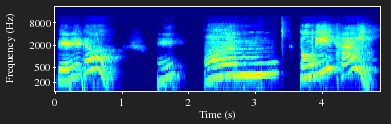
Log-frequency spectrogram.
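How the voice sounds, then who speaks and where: Woman host of an online youth panel, encouraging, unhurried, roomy video-call sound. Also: sits high, sing-song, highs cut off. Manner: encouraging, chatty, drawn-out delivery. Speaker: moderator. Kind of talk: online forum moderation.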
